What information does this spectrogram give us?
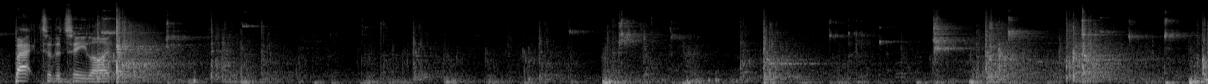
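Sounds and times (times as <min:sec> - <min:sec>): shoes squeaking on court floor: 0:00.1 - 0:02.6.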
